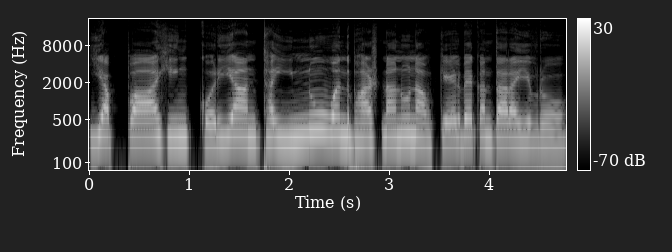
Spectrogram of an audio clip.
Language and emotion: Kannada, disgusted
